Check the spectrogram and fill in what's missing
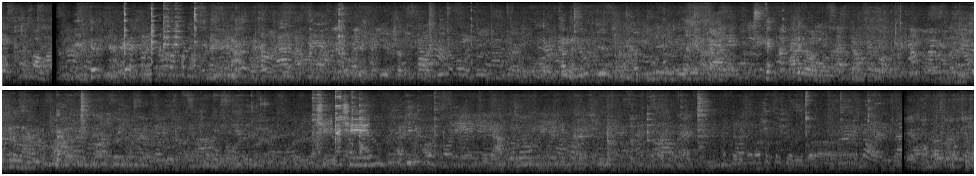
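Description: A packed restaurant in Italy on a busy weekend fills with loud, dense overlapping chatter, while cutlery, plates and glasses clink and clatter close by throughout.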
